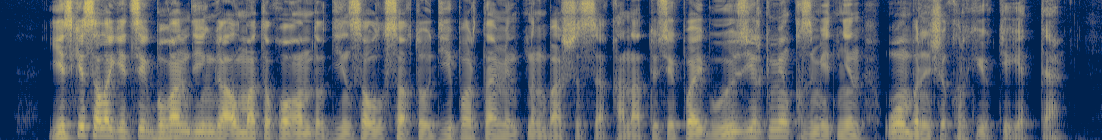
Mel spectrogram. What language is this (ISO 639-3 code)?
kaz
